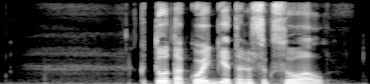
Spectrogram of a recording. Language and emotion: Russian, neutral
